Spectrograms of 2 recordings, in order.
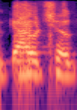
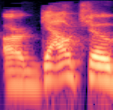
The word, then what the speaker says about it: gaucho: like a.j so parrisha is is how you'd pronounce it but Gaucho just for those of you who did do kyocho Gaucho is a cowboy so close but no cigar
